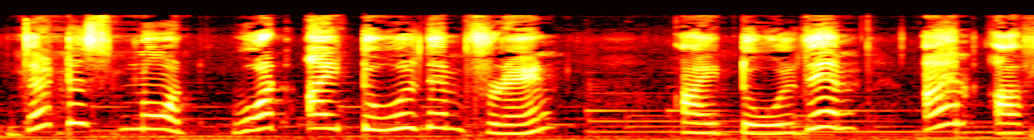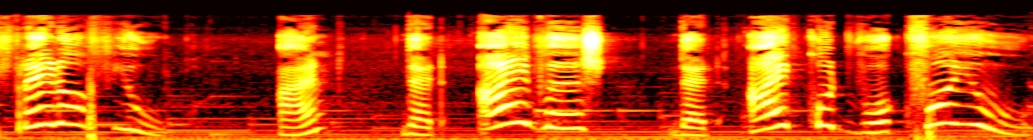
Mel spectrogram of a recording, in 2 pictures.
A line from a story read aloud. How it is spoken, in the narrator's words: replied the monkey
